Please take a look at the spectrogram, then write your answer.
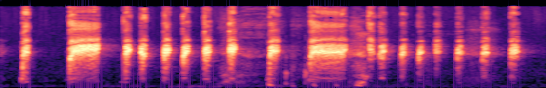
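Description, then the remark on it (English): A person imitates a squirrel's bark with the voice: a rapid string of harsh, nasal chirps, loud and close, broken by two longer drawn-out squalls, with no other talking. “Show me your squirrel bark.”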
